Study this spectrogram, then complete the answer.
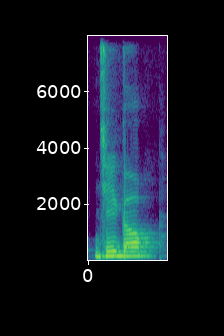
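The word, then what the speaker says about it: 직업: গৃহক নিচে থাকলে হয় ক, উপরে যেহেতু উঠে যাবে সেখানে আমরা ক উচ্চারণ করব। যেমন ঝিগপ, ঝিগপ, ঝিগপ।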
